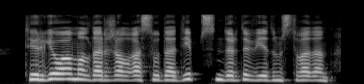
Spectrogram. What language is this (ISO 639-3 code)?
kaz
